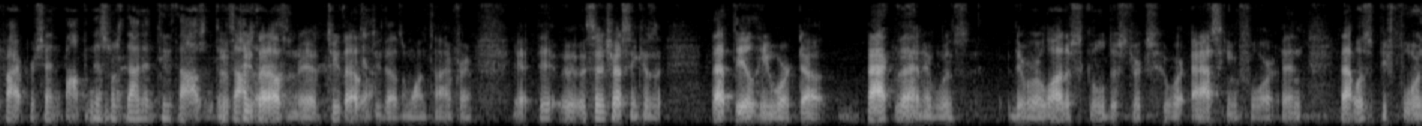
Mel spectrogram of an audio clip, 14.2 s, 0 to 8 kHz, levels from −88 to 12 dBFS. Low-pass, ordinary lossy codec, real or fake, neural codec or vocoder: 7.2 kHz; MP3, 48 kbps; fake; vocoder, 22.05 kHz, 80 mel bands, HiFi-GAN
